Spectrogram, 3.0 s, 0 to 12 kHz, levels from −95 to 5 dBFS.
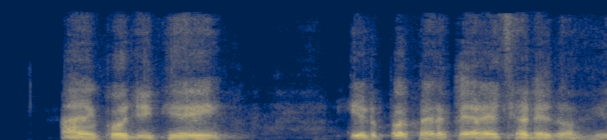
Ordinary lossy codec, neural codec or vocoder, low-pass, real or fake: AAC, 48 kbps; codec, 24 kHz, 1.5 kbps, HILCodec; 10.8 kHz; fake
